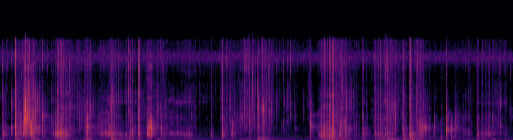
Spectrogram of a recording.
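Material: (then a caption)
Soap. A dry, solid oval soap bar, white marbled with peach and held in the hand, is cut into brittle flakes with a utility knife blade. The sound is a quiet run of fast, bright crackling and crunching scrapes that come in short bursts with small gaps between them. There is almost no low end.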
